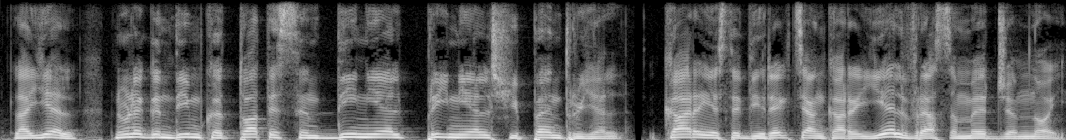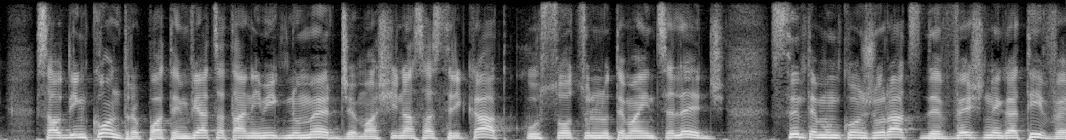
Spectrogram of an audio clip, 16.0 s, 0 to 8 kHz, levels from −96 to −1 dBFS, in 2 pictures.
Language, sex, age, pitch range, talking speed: Romanian, male, 20-39, 125-155 Hz, 185 wpm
